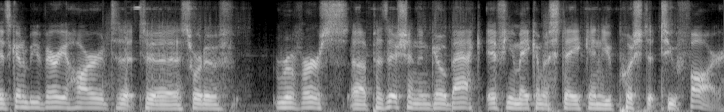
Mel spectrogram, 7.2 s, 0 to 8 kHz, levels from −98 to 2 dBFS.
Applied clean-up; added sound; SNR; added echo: neural separator model SepFormer DNS4.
